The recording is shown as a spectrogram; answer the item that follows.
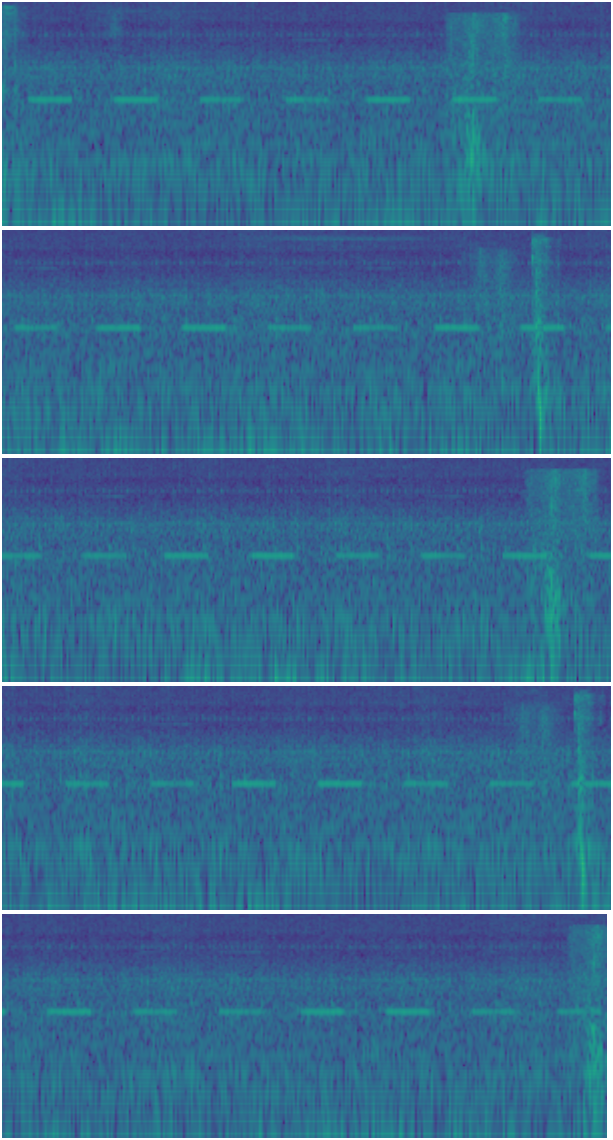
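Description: In a flight simulator, a passenger bus arrives with a steady reversing beep repeating at an even pace over a low diesel engine rumble, with a few sharp air hisses at intervals and no voices.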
